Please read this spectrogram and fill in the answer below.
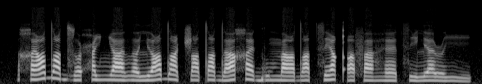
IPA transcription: χ ɛ dˤ i d͡z o ħ i ʎ a ð ʌ lʲ o dˤ a t͡ʃ a tˤ i d a χ ɛ ɡ u m a dˤ u t͡s e qʼ ʌ f a ɦ ɛ t͡s i lʲ a ɹ i

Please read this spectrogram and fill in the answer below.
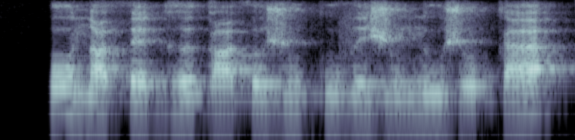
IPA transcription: o n ɑ θ ɛ ɡʱ ə ɡ ɑ θ o ʒ u k u v e ʒ u n u ʒ o k a

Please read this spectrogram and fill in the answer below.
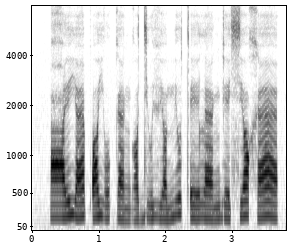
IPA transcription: ʕ e˨˥ j æ˨˥ pʼ ɒ˨˥ j o˨˥ k æ˨˩ ŋ ɡ ɒ˨˩ dʲ u˧˩˧ vʲ ɒ˨˩ mʲ o˧˥˧ tʼ e˧˩˧ l æ˨˩ ŋ ɡ e˧˩˧ sʲ ɒ˧˥˧ x æ˧˥˧

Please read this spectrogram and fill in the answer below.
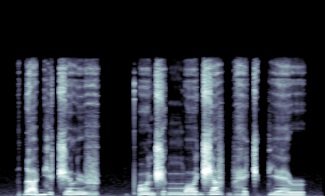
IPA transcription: ɗ a bʲ ɔ t͡ʃ ɤ l ʉ v | pʼ ɔ̃ d͡ʒ ɔ ŋ͡m ɔ d͡ʒ a v bʱ ɛ t͡ʃ pʲ ɛ ɹ

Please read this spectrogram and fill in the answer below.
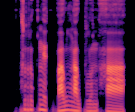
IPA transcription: k r u˦˥ k̚ n e˨˩ k̚ p a˥˩ w ŋ a˧ w p l u˧ n h aː˧

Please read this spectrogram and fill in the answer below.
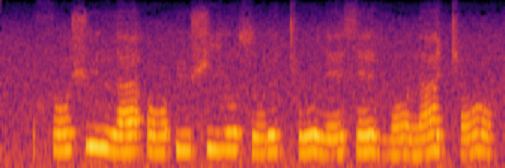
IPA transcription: x ɔ˧˥ ʃ y˥ lː a˧˥ ʔ ɔ˧˥ ʔ y˥ ʃ i˥ l o˥ s o˧˥ ɾ ø˥ cʰ o˧˥˧ l ɛ˧˥ s ɛ˧˥˧ v ɔ˧˥˧ l a˧˥˧ cʰ ɔ˧˥˧

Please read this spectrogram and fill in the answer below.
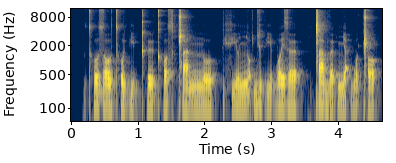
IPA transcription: tʰ o˦ z ɔ˦˨ o̯ tʰ o˦ pʲ ø˧ b kʰ ø˧ kʰ ɔ˨ s ǁ a˨ nː o˧ | fʲ œ˨ o̯ ɲ ɔ˦ ʔ ɟ o˧ pʲ ɛ˨ b ɔ˦ e̯ z œ˧ | ǀ a˦ b w œ˨ ʔ ɲ a˨˦ ʔ b ɔ˨ ǁ ɔ˨

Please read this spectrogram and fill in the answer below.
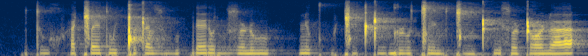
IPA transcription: t o̤ xʷ h a ǁ ɛ t w i ǃ u ʈ a l z ṳ | ɾ ɛ ɾ u ɾ o̤ z o ɳ u | ɳ i kʷʰ ɛ̤ ǁ ɛ̤ t ʈ ɛ̤ ɡ ɹ ʊ ǀ i ɳ ṳ ǀ ɔ̤ ʈʰ i s o ʈ ɔ ɳ a

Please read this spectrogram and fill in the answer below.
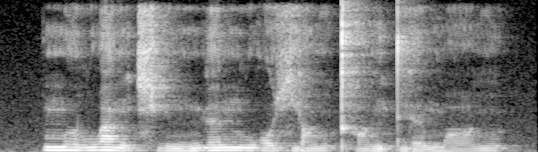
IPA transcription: n̪ ɤ˥˧ l w a˥˩ n t͡ɕʰ i˨˩ n n̪ ɥ ɛ˥ n l w ɔ˥˩ ɕ j ɑ˧˥ ŋ kʰ ɑ˧˥ ŋ t̪ j ɛ˨˩ m ɑ˧˥ ŋ

